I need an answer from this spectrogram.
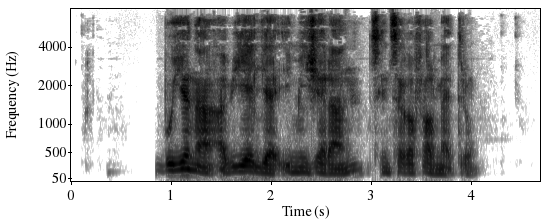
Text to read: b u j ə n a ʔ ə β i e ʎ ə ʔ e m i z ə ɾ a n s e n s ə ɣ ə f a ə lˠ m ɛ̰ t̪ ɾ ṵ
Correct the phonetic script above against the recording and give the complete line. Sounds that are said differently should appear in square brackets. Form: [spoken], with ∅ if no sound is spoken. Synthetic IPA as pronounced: b u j ə n a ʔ ə β i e ʎ ə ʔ [i] m i [ʒ] ə ɾ a n s e n s ə ɣ ə f a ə lˠ m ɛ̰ t̪ ɾ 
